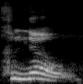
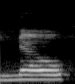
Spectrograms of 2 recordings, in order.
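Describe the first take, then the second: First: The word begins with a K sound. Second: The word begins with an N sound. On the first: The speaker calls it wrong. "We don't say no. There's there shouldn't be letter K sound there" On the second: The speaker calls it right. "We say no"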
